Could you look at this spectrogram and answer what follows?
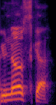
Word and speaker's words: Yunosuke: Yunosuka, by the way, that's how you pronounce that name. Ska, okay. When you have a Japanese name that ends Suke, Yeah, you don't draw it out like us Americans.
